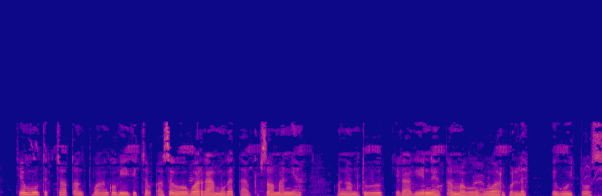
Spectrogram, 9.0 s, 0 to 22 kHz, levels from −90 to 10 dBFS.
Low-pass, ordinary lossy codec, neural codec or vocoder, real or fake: 10.8 kHz; MP3, 32 kbps; none; real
